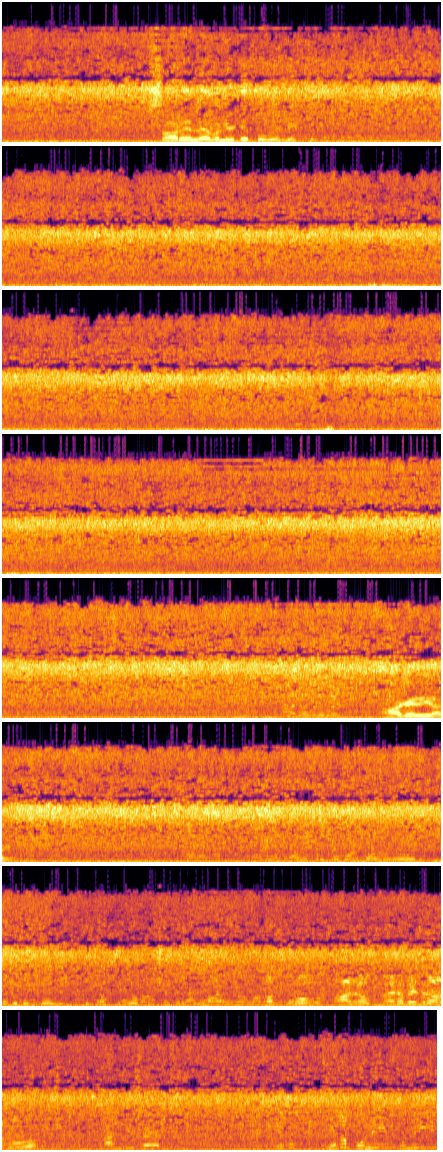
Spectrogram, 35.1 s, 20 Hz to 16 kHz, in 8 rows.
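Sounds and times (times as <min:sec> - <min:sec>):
roar of rushing water: 0:00.0 - 0:35.0.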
